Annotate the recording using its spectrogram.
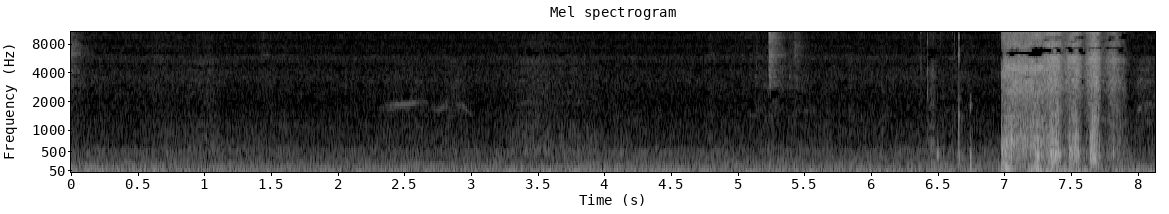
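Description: A cat's claws scraping and gripping on a thin metal pole as it climbs, in one short burst of scratching near the end, with a single faint click a little earlier.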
